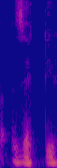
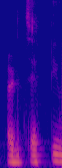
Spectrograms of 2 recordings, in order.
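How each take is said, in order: First: "एडजेक्टिव" as a-jective, without the D; "एडजेक्टिव" with no D sound before the J; silent D. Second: "एडजेक्टिव" with the D pronounced before the J; "एडजेक्टिव" as ad-jective, D audible; D sounded. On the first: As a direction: drop the D from "एडजेक्टिव". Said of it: "आपका एडजेक्टिव ही होता है". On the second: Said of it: "ये एडजेक्टिव नहीं". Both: Shown as a demonstration.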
